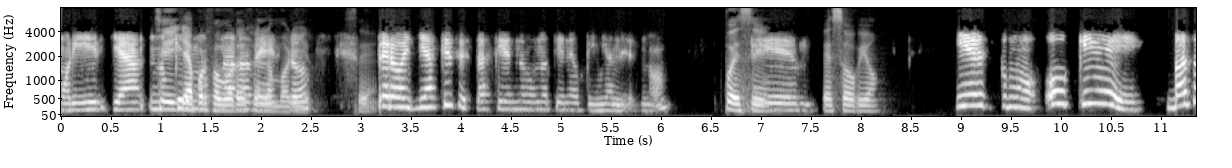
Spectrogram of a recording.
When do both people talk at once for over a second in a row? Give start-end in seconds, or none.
0.9-2.5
